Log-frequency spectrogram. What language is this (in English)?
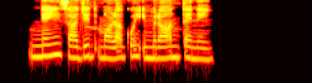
Pahari-Potwari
